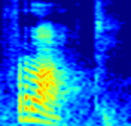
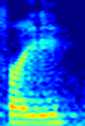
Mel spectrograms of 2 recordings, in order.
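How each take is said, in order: First: The name does not rhyme with Brady. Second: The name rhymes with Brady. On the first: This is how the family's relatives in Argentina say it. "they pronounce the name properly" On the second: This is how the American family says it. "so it's Frady, like Brady"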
